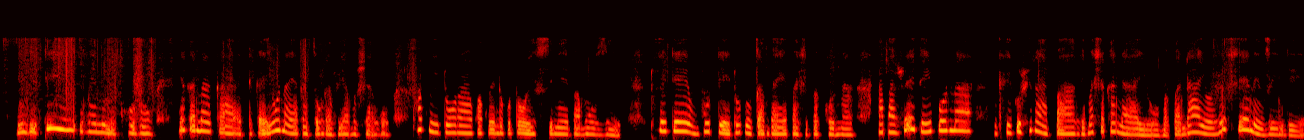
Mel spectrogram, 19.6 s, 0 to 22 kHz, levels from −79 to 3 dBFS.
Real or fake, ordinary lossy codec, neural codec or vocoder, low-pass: real; Opus, 32 kbps; none; 7.2 kHz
